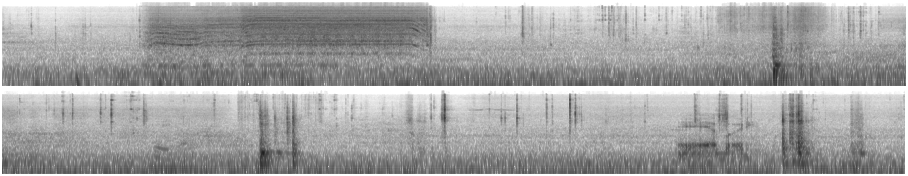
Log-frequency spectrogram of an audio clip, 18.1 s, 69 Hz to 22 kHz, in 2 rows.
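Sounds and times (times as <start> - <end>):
electric drill whining: 1.4 - 4.4.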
